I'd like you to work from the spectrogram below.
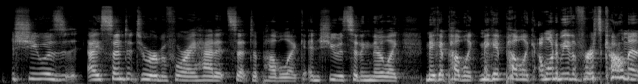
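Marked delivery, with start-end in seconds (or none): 4.2-6.4 put-on, bubbling, super excited chatter. Retelling a reaction to a video link: imitating Viv super excited. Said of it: "super excited".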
